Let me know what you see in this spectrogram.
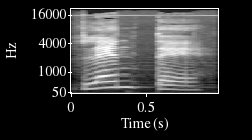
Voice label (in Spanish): "lente", Spanish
